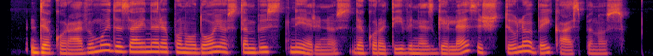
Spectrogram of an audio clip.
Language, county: Lithuanian, Klaipėda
